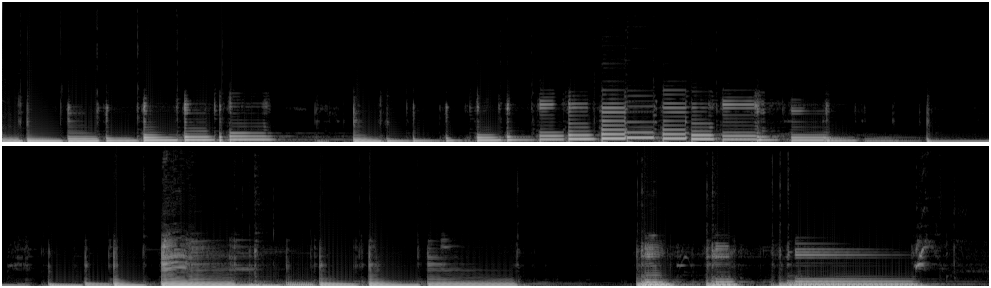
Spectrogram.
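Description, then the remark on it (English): A distorted electric guitar plays quick E minor pentatonic licks, climbing up and back down in rapid runs, then ending on a few held, ringing notes. No one speaks. “That E minor pentatonic that we all know and love.”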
